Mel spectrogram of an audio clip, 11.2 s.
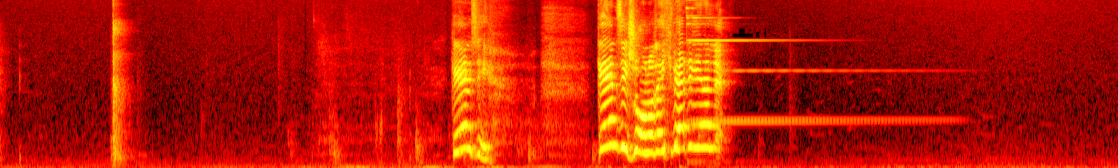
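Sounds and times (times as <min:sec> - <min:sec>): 
speech: 0:04.5 - 0:05.1, 0:06.0 - 0:07.4
small bell ringing: 0:06.7 - 0:09.8.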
